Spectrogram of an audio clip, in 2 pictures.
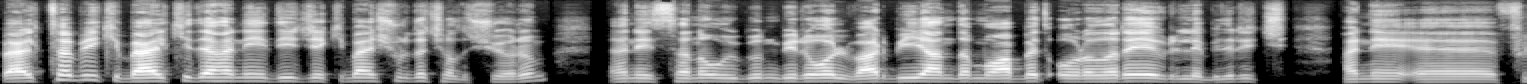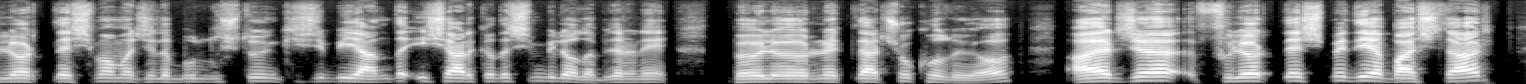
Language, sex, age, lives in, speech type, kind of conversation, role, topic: Turkish, male, 40-44, Greece, conversation, advice, advisor, Yeni bir ayrılıktan sonra yoğun yalnızlık ve boşluk hissiyle nasıl başa çıkabilirim?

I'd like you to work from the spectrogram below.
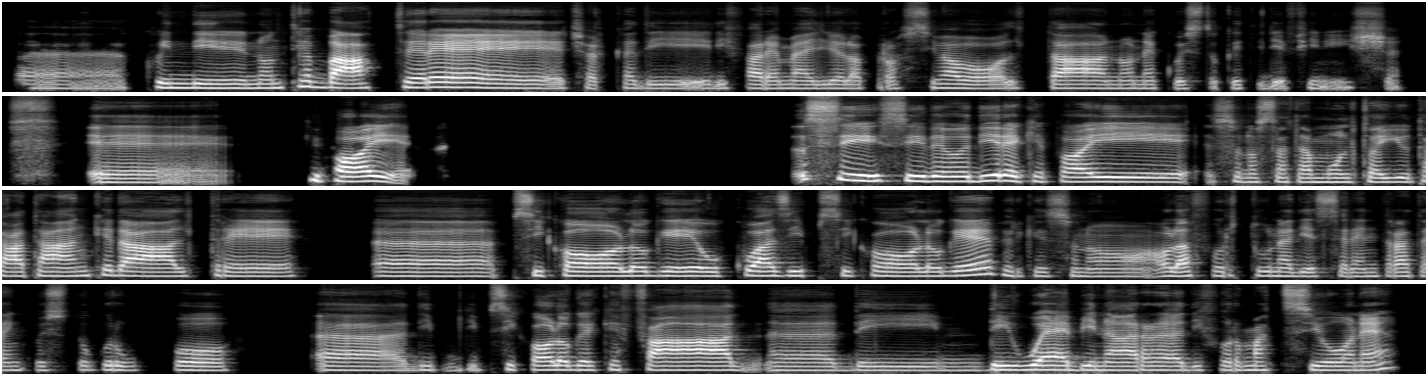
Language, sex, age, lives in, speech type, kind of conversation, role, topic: Italian, female, 25-29, Italy, conversation, podcast, guest, Come ti riprendi emotivamente quando qualcosa non va come speravi?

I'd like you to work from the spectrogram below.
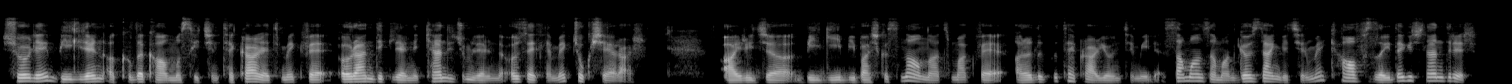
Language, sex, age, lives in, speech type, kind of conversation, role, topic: Turkish, male, 25-29, Poland, read, expert-assistant, expert, Günlük koşuşturma arasında kalıcı öğrenmeyi nasıl sağlayabilirim?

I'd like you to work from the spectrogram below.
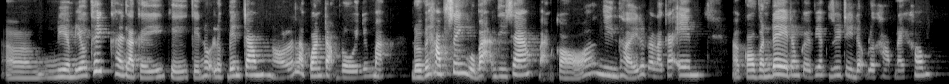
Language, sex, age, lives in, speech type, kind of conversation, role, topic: Vietnamese, female, 30-34, Vietnam, conversation, podcast, host, Bạn có bí quyết nào để duy trì động lực học tập lâu dài không?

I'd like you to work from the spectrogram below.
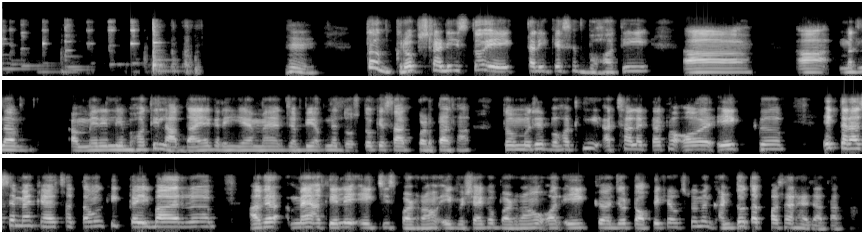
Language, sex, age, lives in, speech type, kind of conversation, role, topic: Hindi, male, 20-24, India, conversation, podcast, guest, पढ़ाई को मज़ेदार बनाने के कौन-कौन से तरीके हो सकते हैं?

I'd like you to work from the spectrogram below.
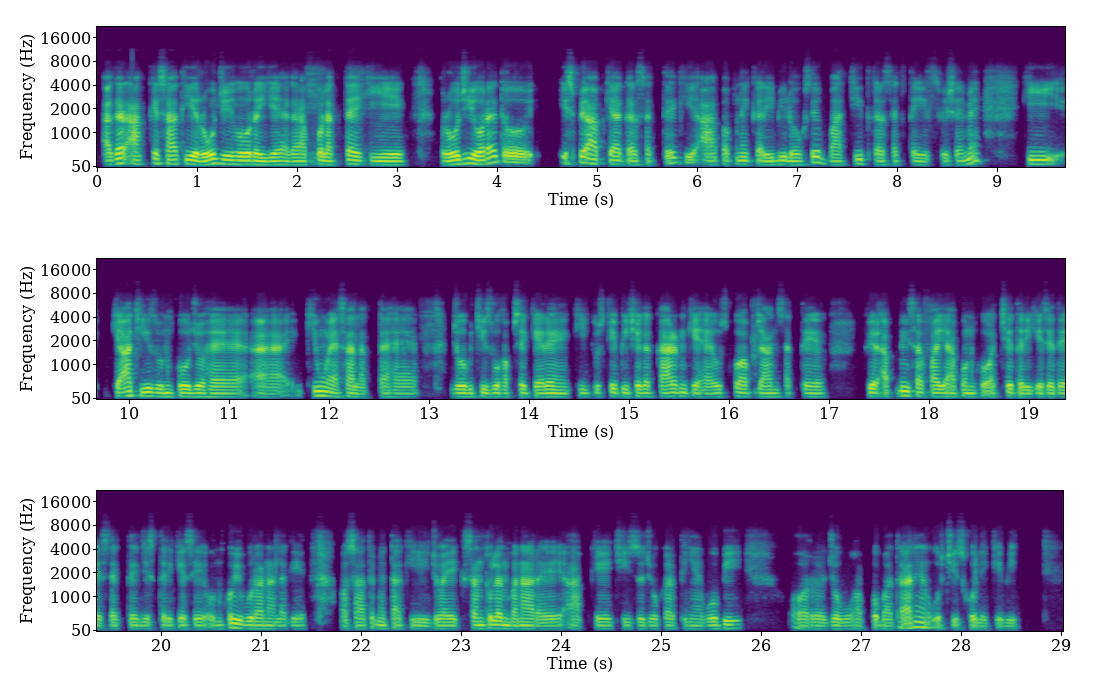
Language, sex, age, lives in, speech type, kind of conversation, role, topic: Hindi, male, 30-34, India, conversation, advice, advisor, मैं अपने कथन और कृत्य में समंजस्य कैसे ला सकता/सकती हूँ?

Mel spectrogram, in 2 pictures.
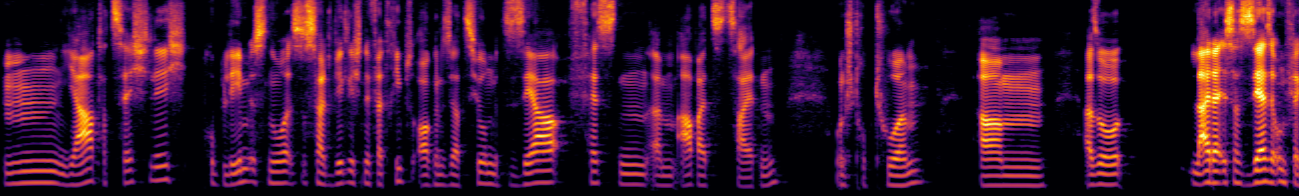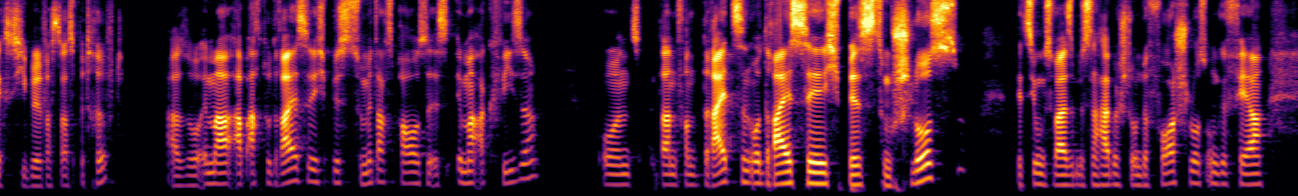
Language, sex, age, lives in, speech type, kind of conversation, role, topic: German, male, 30-34, Germany, conversation, advice, user, Wie kann ich morgens genug Energie haben, um den ganzen Tag über leistungsfähig zu bleiben?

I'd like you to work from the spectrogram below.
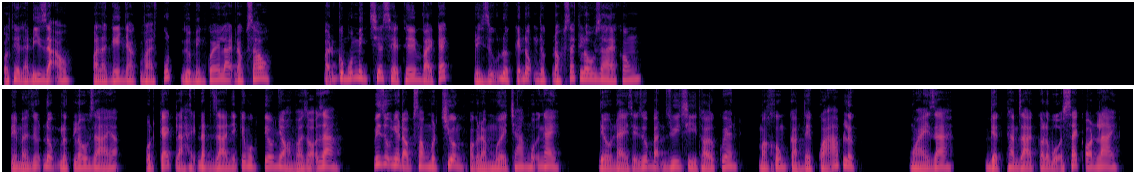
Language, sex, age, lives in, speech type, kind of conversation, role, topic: Vietnamese, male, 20-24, Vietnam, read, expert-assistant, expert, Làm thế nào để xây dựng thói quen đọc sách mỗi ngày?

